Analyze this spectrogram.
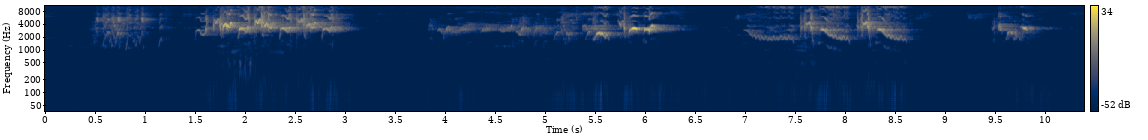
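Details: Sooty-headed bulbul calling angrily as a lure to trap rival birds: four separated bursts of scratchy, jumbled chattering with sliding notes, spaced roughly two seconds apart, ending with a short chirp.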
